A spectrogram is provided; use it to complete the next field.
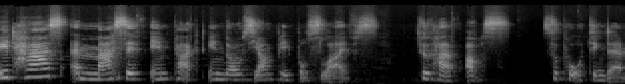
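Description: The woman's pitch is high and her intonation lively. She speaks at a fairly slow pace. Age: 40s. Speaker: guest parent advocate. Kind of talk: interview conversation, personal storytelling.

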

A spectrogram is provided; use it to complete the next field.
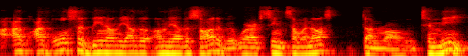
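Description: Speaking at a very fast pace, a man with an Australian accent sounds somewhat breathy. His pitch is fairly high. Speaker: men's coach and meditation teacher. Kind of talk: group video call discussion.

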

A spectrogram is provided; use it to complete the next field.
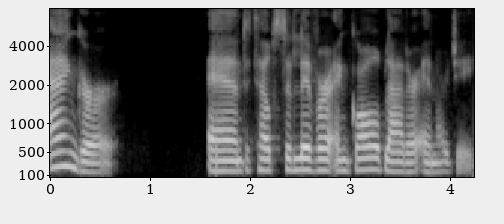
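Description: At a moderate pace, a woman with a medium pitch and a slight Dutch accent speaks with ordinary pitch variation on a very clean recording with a silent background. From Netherlands. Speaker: energy healing teacher and author. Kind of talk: podcast interview.

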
